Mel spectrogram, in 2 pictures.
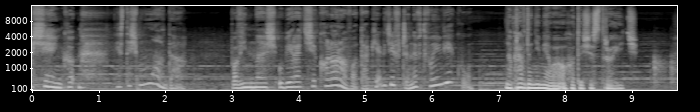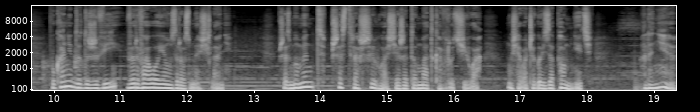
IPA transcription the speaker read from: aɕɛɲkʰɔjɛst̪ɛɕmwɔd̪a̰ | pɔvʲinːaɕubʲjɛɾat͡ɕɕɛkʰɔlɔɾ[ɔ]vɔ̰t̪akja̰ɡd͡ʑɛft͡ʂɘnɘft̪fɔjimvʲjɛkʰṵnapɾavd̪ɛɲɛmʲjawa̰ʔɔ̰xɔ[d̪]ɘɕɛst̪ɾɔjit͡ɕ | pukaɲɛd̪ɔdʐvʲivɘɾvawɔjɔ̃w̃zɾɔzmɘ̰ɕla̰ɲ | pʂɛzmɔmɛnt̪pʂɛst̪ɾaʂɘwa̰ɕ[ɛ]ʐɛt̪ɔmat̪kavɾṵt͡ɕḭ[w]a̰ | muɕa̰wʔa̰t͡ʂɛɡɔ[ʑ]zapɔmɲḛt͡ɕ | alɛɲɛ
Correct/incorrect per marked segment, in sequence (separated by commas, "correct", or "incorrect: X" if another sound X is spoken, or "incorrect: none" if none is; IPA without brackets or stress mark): correct, incorrect: t̪, correct, correct, correct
